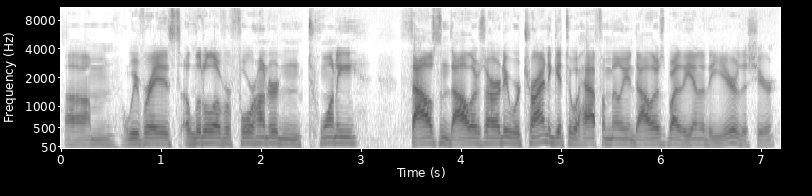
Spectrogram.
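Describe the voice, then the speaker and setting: A man's voice: mid-range voice, fairly even intonation, fast talker, fairly bright tone, smooth, no room sound. A man chatting casually to livestream viewers as a chef and host, in a friendly, appreciative and conversational way. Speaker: food truck chef and streamer.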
